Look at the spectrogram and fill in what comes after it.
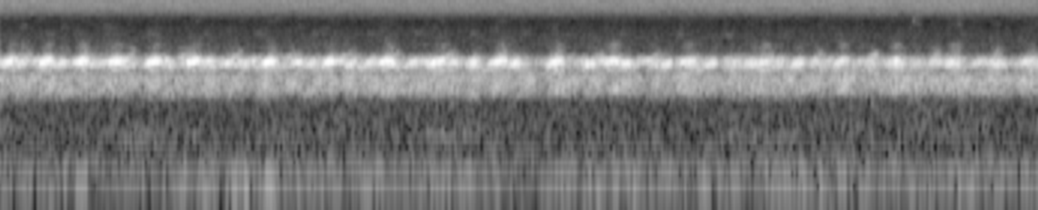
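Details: Frog chorus at night, many voices croaking together in a dense, unbroken wall of rapid pulsing calls, rippling steadily without pause.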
